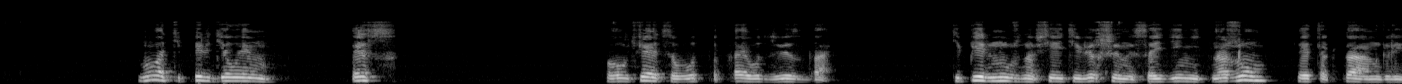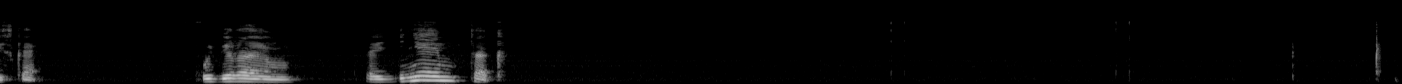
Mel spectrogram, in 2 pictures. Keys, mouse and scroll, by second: 0.1 shift+click, 3.8 s, 9.8 scroll up 1, 10.2 scroll down 1, 11.2 click, 13.5 k, 19.1-20.0 scroll up 5, 26.1-26.5 scroll down 3.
